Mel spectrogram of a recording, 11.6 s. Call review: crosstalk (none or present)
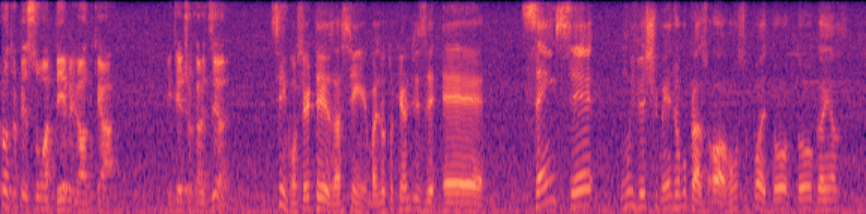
none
